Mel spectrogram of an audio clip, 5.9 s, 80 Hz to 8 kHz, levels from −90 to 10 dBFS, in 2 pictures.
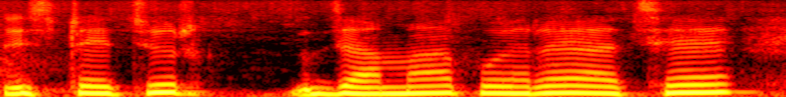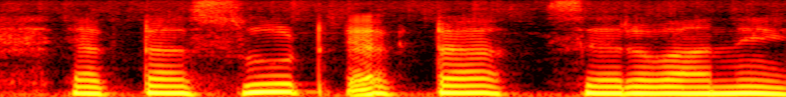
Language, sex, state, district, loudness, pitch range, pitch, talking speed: Bengali, female, Jharkhand, Jamtara, -13 LUFS, 195-215 Hz, 200 Hz, 90 wpm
